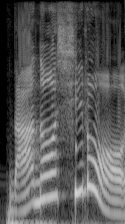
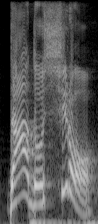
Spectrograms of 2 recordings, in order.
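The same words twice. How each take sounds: First: It is said in a soft, gentle way. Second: It is said in a harsh, cold way. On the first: The words are not meant seriously. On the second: The words are meant seriously.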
